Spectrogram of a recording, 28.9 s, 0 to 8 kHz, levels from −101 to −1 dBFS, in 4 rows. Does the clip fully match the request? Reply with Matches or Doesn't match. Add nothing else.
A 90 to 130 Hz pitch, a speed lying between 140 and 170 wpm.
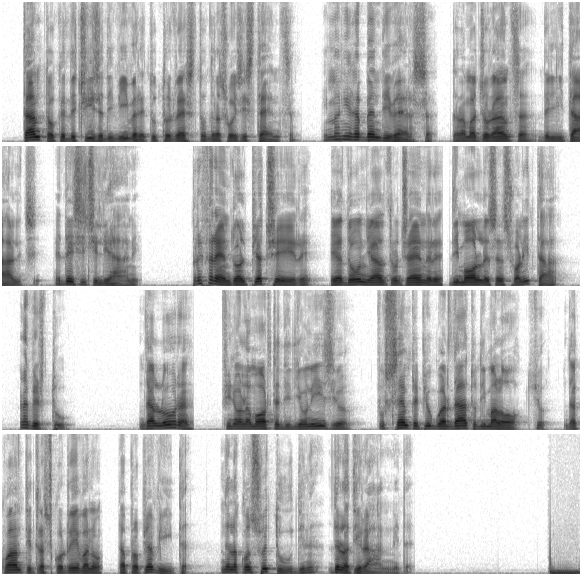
Doesn't match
